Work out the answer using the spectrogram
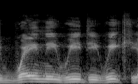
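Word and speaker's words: Veni, vidi, vici: When I was taught Latin, we were taught to pronounce the V as a W. So it would be Weni, Weedy, Weeki.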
